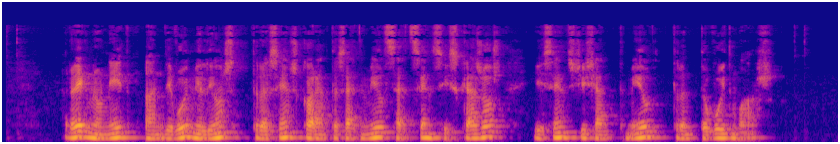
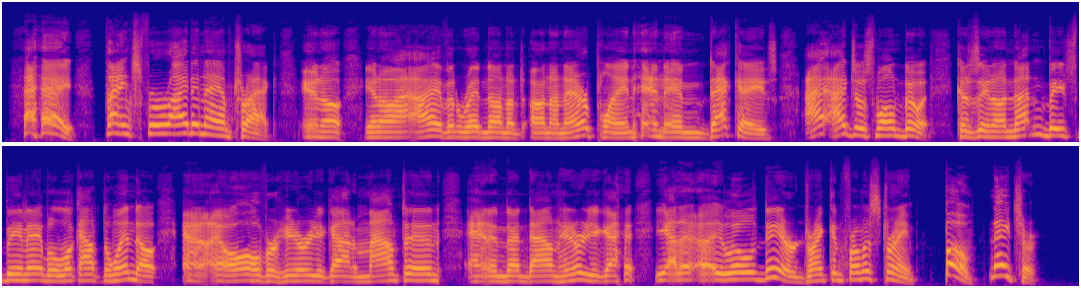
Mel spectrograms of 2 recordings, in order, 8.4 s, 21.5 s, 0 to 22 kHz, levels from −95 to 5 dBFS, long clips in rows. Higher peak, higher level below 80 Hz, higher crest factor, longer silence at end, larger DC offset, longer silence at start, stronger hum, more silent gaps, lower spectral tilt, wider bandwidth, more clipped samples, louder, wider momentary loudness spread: second, -4 dBFS vs 0 dBFS; first, -58 dBFS vs -66 dBFS; about the same, 20 dB vs 18 dB; first, 0.7 s vs 0.45 s; neither; first, 0.65 s vs 0.2 s; neither; neither; about the same, -6.5 dB/octave vs -6 dB/octave; about the same, 11.5 kHz vs 11 kHz; neither; second, -24 LUFS vs -19 LUFS; first, 12 LU vs 5 LU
